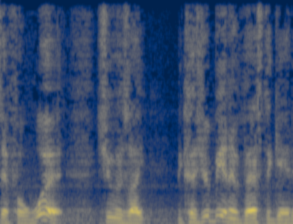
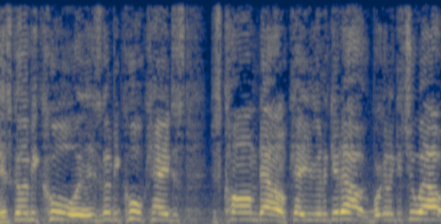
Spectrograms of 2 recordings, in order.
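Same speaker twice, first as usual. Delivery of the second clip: put-on yell, raised and pitched up; 9 semitones higher than usual. Retelling the dad's reaction during an arrest: imitating dad yelling. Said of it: "My dad's yelling".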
